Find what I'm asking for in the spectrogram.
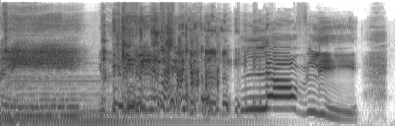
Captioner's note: children giggling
